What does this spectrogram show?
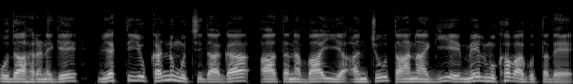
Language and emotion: Kannada, neutral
